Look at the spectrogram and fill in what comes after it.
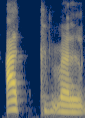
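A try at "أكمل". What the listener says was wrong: अकमल, आप काफ पे हम्स कर रही है ना, अकमल। जी जी जी, दो चीजों पे सिर्फ ओनली हम्स होता है ना।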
